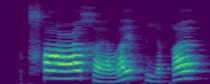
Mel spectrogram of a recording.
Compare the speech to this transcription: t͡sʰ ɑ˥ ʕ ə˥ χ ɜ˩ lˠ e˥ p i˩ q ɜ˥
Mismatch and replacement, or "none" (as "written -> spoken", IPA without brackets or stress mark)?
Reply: none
